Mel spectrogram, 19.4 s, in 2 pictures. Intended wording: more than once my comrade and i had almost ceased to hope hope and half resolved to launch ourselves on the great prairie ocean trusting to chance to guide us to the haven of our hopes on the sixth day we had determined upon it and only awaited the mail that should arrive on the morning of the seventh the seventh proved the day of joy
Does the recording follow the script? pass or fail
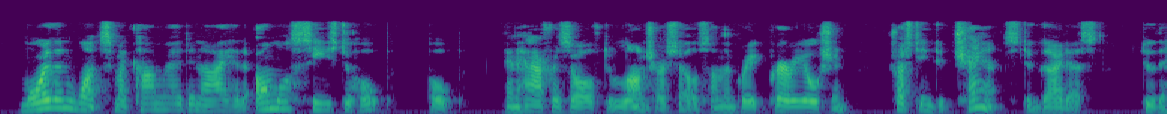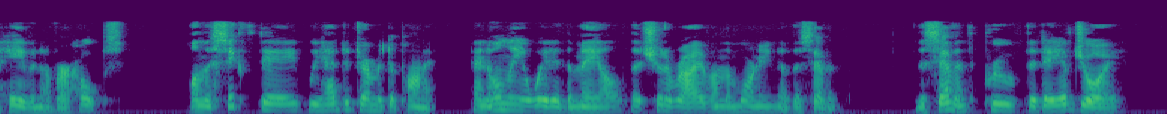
pass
